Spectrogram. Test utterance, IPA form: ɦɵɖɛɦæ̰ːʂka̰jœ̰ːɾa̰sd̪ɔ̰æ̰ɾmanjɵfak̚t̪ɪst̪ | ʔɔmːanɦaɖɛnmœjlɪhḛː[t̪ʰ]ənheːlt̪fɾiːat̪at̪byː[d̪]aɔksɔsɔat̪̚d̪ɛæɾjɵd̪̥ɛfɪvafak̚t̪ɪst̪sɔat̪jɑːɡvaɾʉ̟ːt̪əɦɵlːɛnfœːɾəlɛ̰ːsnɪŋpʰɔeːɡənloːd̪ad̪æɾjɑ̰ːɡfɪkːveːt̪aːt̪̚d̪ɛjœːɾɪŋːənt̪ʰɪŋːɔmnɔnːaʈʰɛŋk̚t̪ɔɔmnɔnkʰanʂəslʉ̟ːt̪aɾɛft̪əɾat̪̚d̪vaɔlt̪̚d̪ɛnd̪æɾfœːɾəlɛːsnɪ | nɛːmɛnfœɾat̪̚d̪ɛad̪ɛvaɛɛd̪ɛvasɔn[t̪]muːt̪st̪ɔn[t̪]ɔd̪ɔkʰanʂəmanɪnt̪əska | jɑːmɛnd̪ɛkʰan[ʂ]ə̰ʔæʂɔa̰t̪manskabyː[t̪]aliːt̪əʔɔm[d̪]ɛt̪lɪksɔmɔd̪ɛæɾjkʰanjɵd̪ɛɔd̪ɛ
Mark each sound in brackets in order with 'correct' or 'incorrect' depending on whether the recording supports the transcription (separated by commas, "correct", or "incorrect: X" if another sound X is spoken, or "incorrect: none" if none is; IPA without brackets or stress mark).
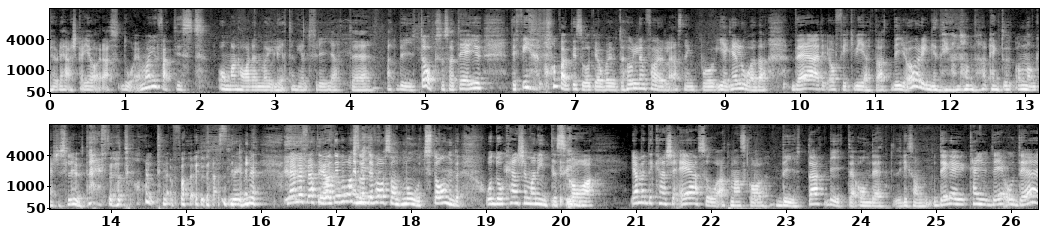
incorrect: t̪, incorrect: t̪, correct, incorrect: d̪, correct, correct, correct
